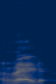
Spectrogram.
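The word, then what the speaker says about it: read: हु रेड the letter, यहाँ इसको मैंने रीड नहीं पढ़ा क्योंकि ये रीड की सेकंड फॉर्म है, लिखने में आती है ऐसे ही, लेकिन होता क्या है, रेड। तो हु रेड the letter, pronunciation इसका रेड है।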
